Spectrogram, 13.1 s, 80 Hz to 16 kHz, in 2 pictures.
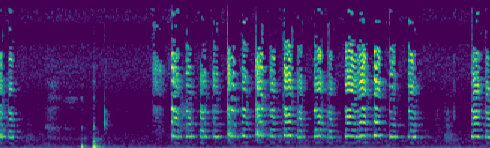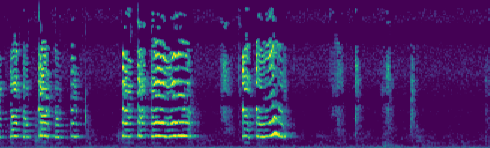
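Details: An excited male pet cockatiel in Cottage Grove, Washington, bobbing up and down while singing to itself on April 3, gives a run of bright, buzzy whistled phrases, each held briefly and repeated with small variations.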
